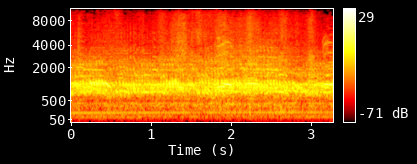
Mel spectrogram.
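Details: Large wintering flock of sandhill cranes at Whitewater Draw Wildlife Area, Arizona; loud overlapping bugling calls pour out continuously, with a faint low hum underneath.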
